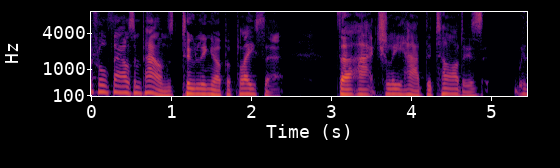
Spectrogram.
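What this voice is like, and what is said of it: Usual voice. Nothing is said of it.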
